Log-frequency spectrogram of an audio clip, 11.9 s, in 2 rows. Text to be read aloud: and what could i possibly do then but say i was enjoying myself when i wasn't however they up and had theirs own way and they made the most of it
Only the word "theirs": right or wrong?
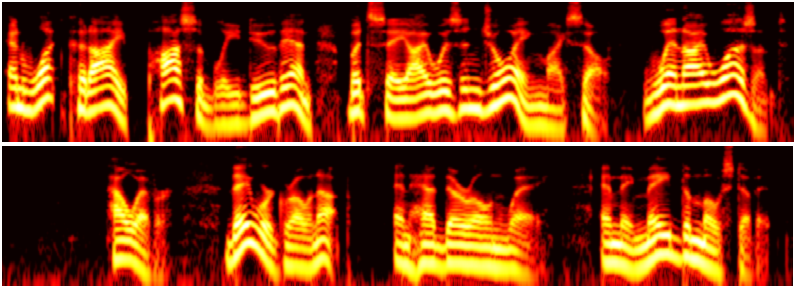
wrong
